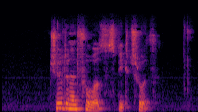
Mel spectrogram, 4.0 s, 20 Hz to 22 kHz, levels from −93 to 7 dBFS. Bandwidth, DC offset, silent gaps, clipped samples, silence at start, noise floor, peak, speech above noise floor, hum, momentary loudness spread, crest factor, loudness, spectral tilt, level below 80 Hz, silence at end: 11.5 kHz; under 0.1%; none; under 0.1%; 1 s; -69 dBFS; -16 dBFS; 39 dB; none; 20 LU; 18 dB; -30 LUFS; -4.5 dB/octave; -66 dBFS; 0.2 s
